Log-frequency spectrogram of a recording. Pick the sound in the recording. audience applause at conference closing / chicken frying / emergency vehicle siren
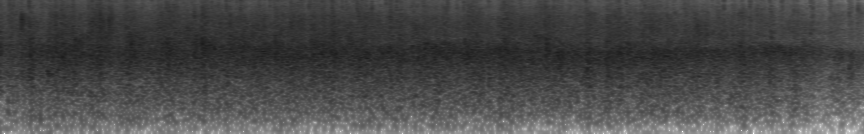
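audience applause at conference closing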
